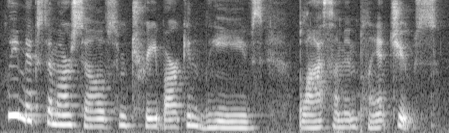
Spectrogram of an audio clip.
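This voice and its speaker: A woman voicing a gruff, stern, very old and large male rabbit in a children's storybook. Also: lowish voice, big pitch swings, measured pace, darkish tone, a little hiss or hum. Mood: stern, instructive.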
